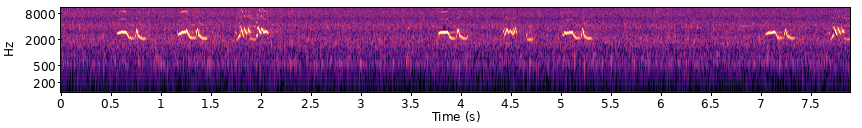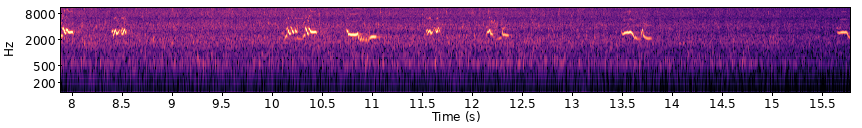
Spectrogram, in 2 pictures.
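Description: Small songbird chirping: short, high, hooked chirps every half second to a second, in loose groups, over the steady rush of a small waterfall. The sound fades out near the end.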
